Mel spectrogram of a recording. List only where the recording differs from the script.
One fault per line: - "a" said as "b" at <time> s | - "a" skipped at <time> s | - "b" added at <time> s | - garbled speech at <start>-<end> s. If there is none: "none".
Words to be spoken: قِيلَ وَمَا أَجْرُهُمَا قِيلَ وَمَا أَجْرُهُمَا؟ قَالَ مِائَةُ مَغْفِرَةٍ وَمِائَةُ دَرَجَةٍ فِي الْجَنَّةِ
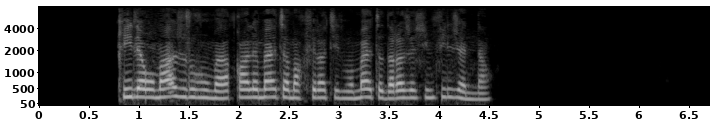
- "قِيلَ وَمَا أَجْرُهُمَا" skipped at 1.9 s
